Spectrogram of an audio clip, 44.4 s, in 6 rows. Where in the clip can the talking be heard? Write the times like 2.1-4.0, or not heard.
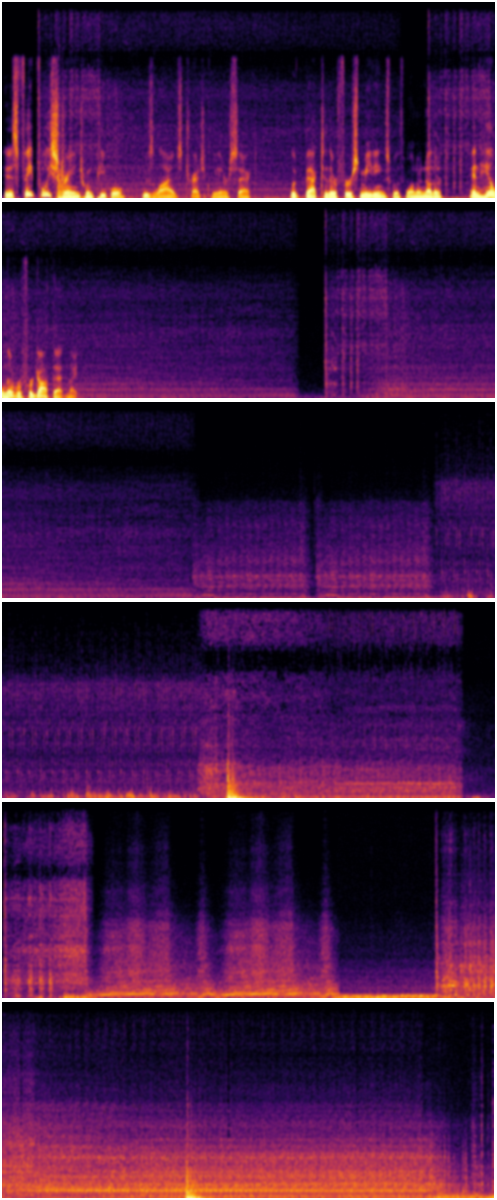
0.0-8.5.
